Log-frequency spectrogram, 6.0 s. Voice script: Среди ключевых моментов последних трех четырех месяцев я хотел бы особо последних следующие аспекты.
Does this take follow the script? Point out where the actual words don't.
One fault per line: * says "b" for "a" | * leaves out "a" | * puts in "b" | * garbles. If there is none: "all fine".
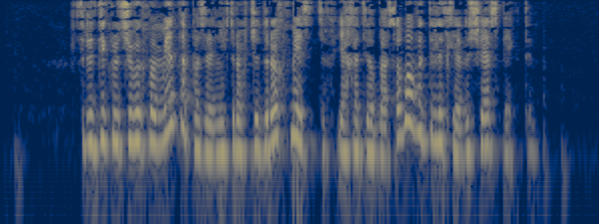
* says "выделить" for "последних"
